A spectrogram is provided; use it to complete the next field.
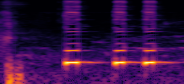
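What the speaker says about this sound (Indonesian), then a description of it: "ya khasnya motor Honda lah klaksonnya culun" A small, thin Honda motorcycle horn honks three short times at close range, after a brief voice at the start.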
